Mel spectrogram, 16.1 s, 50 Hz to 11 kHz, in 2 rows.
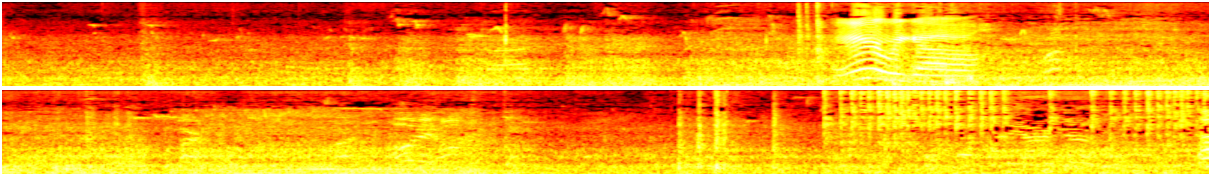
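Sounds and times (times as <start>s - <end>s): hand winch ratchet clicking: 13.5s - 16.0s.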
